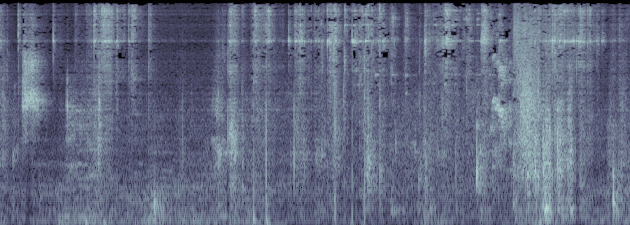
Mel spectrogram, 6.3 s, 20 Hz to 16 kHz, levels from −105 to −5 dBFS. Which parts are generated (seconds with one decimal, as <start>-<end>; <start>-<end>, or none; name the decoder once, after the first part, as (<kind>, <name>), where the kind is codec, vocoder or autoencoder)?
0.0-3.2 (codec, SNAC); 5.4-6.3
